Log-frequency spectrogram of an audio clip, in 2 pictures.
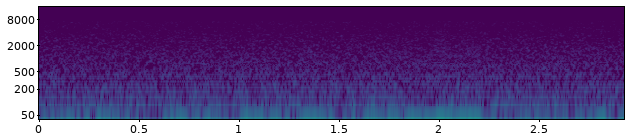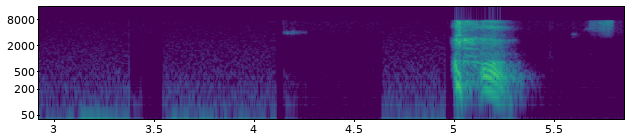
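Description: A single sharp, loud cough bursts out close by after several seconds of low, muffled background rumble and a brief quiet gap.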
